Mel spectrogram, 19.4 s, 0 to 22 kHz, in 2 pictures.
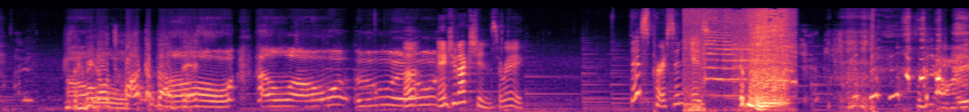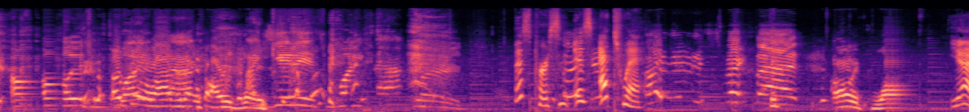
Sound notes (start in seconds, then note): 6.9 aaaaaaaaaa-!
